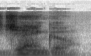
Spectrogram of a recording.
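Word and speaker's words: Django: commercial and he's like it's D Jango the D is silent okay remember that yeah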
